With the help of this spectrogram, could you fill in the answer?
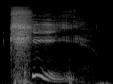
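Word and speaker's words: Chi: right that's followed by key it's like a key that opens a door key and uh in the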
